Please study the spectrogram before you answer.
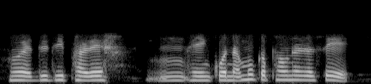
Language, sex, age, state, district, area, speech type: Manipuri, female, 30-45, Manipur, Chandel, rural, conversation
